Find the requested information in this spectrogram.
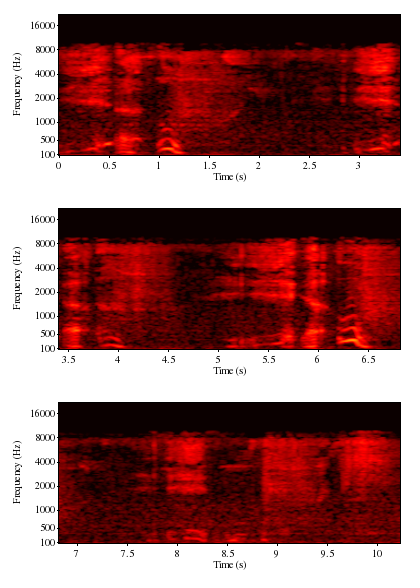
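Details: Black woman with hiccups struggling to burp, describing stomach discomfort, feeling miserable and air bubbles caught in her chest: clusters of short, voiced, gulping hiccup-like bursts merging into small burps, irregular over about ten seconds.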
